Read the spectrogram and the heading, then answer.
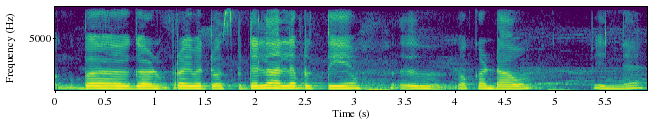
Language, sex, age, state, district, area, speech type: Malayalam, female, 45-60, Kerala, Malappuram, rural, spontaneous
